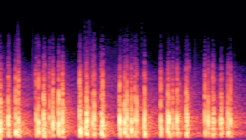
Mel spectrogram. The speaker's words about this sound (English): those shots came from dead ahead of us.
